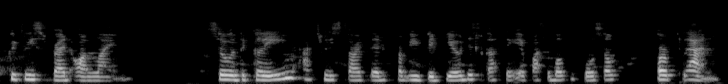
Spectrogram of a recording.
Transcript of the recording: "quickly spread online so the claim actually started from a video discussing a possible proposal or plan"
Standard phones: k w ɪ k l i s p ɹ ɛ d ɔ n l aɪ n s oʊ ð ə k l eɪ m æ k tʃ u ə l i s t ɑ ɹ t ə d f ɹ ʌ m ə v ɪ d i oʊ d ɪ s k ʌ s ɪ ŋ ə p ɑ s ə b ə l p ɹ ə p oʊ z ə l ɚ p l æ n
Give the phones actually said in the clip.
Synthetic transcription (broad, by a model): k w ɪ k l i s p ɹ ɛ d ɔ n l aɪ n s oʊ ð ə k l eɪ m æ k tʃ u ə l i s t ɑ ɹ t ə d f ɹ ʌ m ə v ɪ d i oʊ d ɪ s k ʌ s ɪ ŋ ə p ɑ s ə b ə l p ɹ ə p oʊ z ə l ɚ p l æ n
